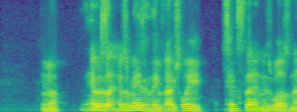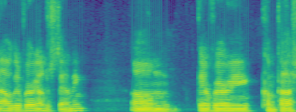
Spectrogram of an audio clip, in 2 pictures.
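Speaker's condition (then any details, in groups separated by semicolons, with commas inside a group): ALS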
